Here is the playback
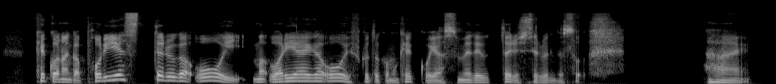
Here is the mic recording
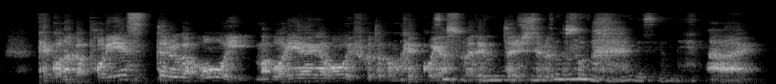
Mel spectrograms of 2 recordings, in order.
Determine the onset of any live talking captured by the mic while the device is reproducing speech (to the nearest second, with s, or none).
4 s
